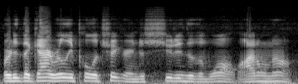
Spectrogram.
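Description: A man telling a long story in casual chat, swearing freely and animated. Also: medium pitch, racing.

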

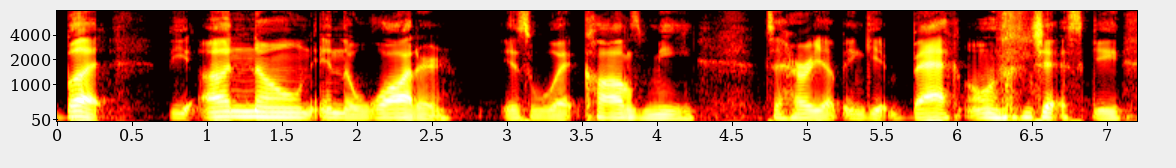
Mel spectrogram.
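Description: A man with a low, smooth and resonant voice, hosting a relaxed faith-based podcast. He tells stories at an easy, drawn-out pace and laughs often along the way. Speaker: podcast host.

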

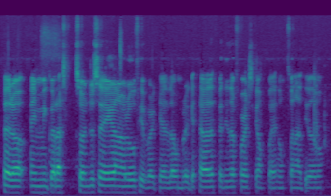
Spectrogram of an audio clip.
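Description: A man's voice: mid-range voice, completely flat delivery, fast, very noisy. A young man with a Puerto Rican accent making his case in casual, slangy Spanish peppered with English. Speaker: debater on a fan panel show. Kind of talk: casual bilingual debate.

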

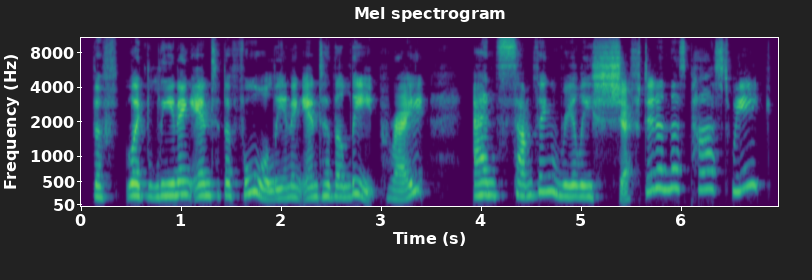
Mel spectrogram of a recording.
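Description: A woman in her thirties talks through her thoughts in a relaxed podcast chat. Her voice has a bright, clear edge, and she thinks aloud with plenty of fillers and easy laughter. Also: medium pitch. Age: 30s. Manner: reflective, laughs often, many fillers. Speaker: podcast co-host. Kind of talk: casual chat.

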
